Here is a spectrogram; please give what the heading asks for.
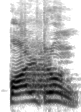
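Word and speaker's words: poltroon: Next one इज पॉल्ट्रोन। पॉल्ट्रॉन pronunciation है पॉल्ट्रन, बढ़िया word है गाइस पॉल्ट्रॉन।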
